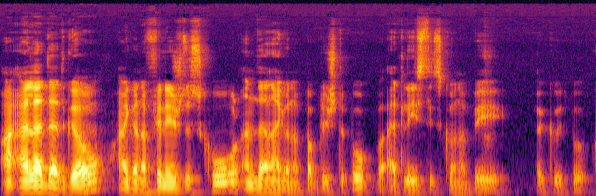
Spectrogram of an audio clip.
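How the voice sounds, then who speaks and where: A young Hungarian man with a Hungarian accent, a guest author talking casually in a podcast interview, halting and repeating words. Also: sits low. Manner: halting, repeats words, non-native grammar. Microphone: remote podcast recording.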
